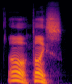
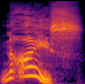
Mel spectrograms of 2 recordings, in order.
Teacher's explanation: A flat voice just sounds polite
